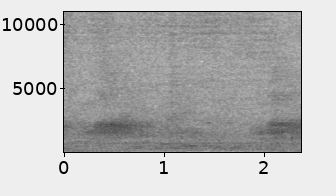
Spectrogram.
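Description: A crow cawing: one harsh call about half a second in and another at the very end, part of a series repeating roughly once a second.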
